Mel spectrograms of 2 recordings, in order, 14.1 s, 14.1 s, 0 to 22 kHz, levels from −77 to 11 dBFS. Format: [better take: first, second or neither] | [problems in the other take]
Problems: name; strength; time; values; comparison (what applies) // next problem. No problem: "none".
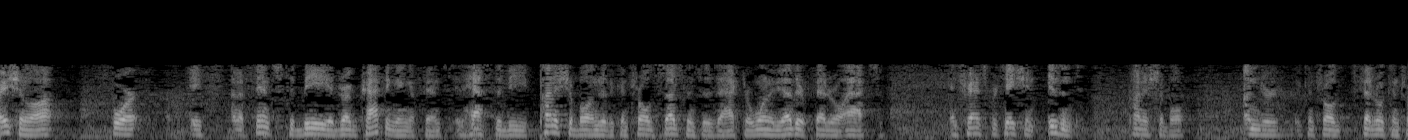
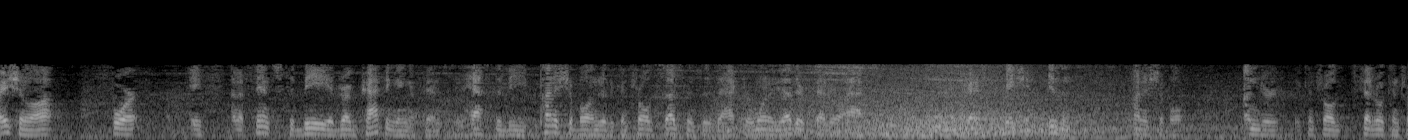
first | background sound (Fixed-wing aircraft, airplane); 4 dB below the speech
